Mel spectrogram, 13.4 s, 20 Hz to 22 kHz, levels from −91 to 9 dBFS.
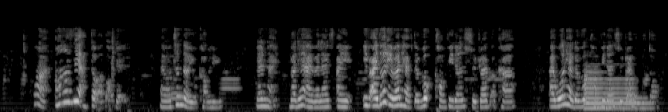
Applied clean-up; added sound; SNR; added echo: classical method Wiener filter.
